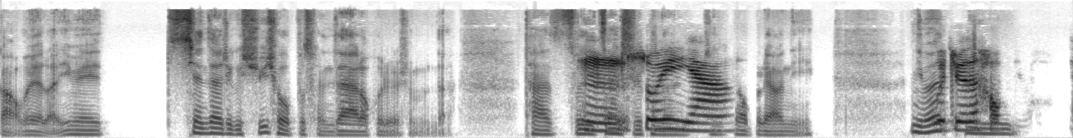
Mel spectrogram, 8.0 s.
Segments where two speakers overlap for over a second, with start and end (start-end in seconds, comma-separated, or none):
4.3-5.5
